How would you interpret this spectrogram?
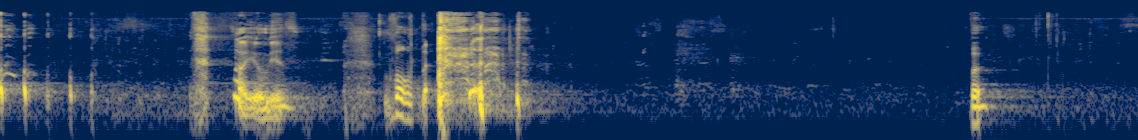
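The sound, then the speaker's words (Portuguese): Harsh, bursty coughing fits after choking on a sip of water taken while speaking, with water coming back up into the eye. Several strong coughs cluster together, then a pause and one more sharp cough; a few brief spoken words mix in. “O que eu mais temo é engasgar. É a primeira. Hoje, tentando ser rápido, voltou água aqui no meu olho.”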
